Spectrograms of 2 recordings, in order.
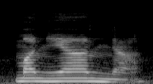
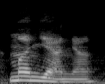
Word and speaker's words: mañana: think looking at this mañana mañana that's what I would think but how you actually pronounce this is mañana mañana and this just means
